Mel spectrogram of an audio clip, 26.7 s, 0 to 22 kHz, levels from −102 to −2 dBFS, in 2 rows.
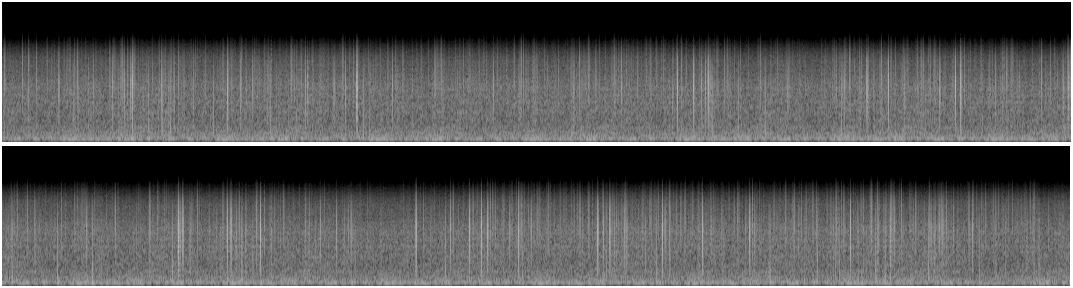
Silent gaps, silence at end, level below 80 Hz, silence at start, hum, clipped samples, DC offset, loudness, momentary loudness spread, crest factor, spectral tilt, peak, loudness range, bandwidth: none; 0 s; -64 dBFS; 0 s; none; under 0.1%; under 0.1%; -37 LUFS; 7 LU; 34 dB; -5.5 dB/octave; -4 dBFS; 2 LU; 8 kHz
